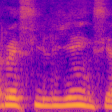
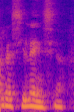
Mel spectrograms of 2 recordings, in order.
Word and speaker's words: resiliencia: muy utilizada últimamente y se escribe resiliencia y la gente dice resilencia okay Y eso se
